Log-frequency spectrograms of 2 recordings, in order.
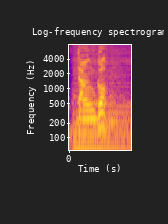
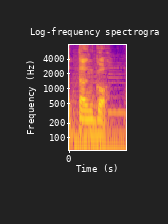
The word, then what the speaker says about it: танго: Танго! Всъщност, само във Франция и България се казва танго, с ударение на ото. В родината на тангото, Аржентина, правилният изговор е танго.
